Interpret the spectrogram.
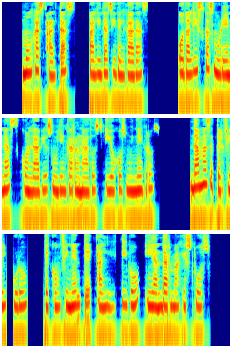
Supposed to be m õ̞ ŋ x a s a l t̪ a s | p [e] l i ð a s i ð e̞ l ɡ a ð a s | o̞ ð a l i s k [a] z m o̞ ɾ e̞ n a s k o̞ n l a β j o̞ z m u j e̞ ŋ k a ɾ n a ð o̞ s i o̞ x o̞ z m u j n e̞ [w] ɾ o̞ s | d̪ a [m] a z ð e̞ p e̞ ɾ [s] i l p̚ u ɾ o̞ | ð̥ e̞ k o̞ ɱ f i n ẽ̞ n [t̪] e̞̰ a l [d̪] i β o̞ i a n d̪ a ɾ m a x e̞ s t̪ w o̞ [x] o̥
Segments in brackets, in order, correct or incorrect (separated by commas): incorrect, correct, incorrect, correct, incorrect, correct, incorrect, incorrect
